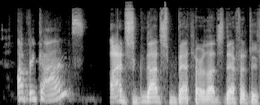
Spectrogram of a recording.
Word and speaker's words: Afrikaans: fun of me because I can't speak Africans I can't say it right Afrikaans this is my whole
